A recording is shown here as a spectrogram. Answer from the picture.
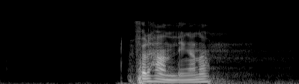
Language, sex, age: Swedish, male, 36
